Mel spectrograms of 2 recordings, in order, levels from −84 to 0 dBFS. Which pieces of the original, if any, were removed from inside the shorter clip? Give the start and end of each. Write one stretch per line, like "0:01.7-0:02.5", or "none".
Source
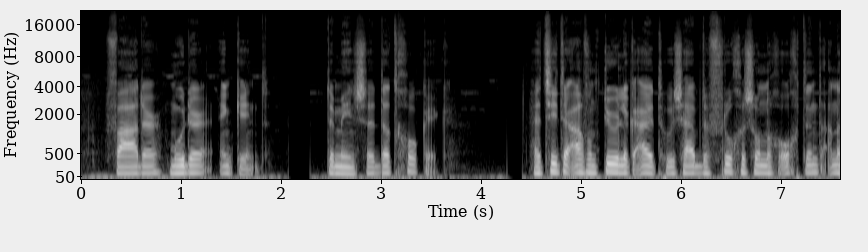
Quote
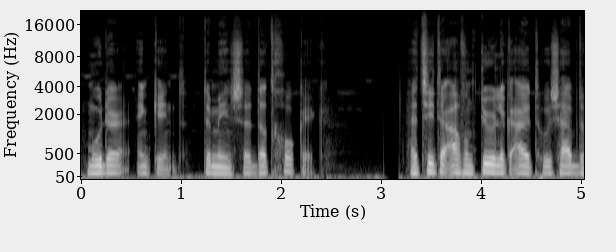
0:02.0-0:02.4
